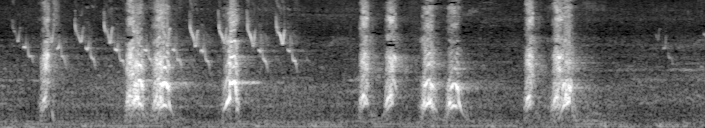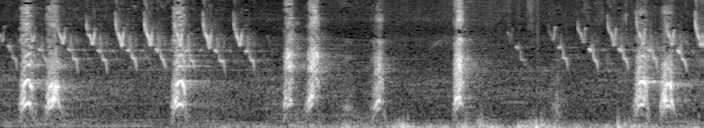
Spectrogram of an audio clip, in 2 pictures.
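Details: Several dogs barking fiercely, recorded with binaural in-ear microphones in strong wind: irregular volleys of rough barks throughout, with faint, quick, high descending bird chirps in the background.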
